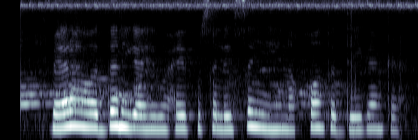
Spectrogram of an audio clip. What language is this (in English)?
Somali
